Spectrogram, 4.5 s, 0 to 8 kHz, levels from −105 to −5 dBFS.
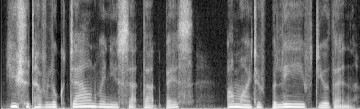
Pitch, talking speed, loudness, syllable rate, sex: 175 Hz, 215 wpm, -16 LUFS, 4.9 syllables/s, female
